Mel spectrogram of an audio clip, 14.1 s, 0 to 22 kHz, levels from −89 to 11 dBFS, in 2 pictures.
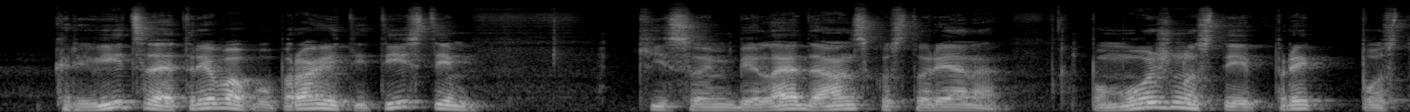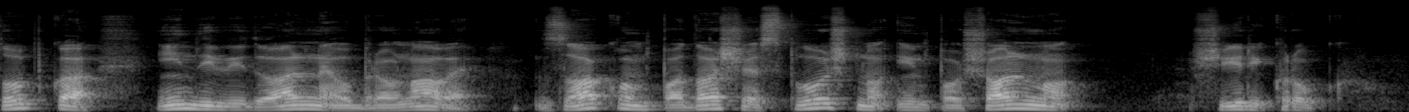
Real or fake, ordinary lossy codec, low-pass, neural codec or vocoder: real; none; 19.8 kHz; none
